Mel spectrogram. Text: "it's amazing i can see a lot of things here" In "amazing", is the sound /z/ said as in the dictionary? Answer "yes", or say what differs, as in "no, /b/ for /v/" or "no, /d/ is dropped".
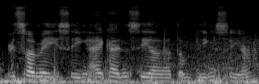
no, /s/ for /z/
